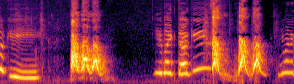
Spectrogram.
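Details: Pet dog Peanut, indoors, barking at videos of other puppies and dogs playing on a laptop. Short, sharp, high yapping barks come in two bursts of three or four, with a tonal whine or voice before them and a pause between.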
